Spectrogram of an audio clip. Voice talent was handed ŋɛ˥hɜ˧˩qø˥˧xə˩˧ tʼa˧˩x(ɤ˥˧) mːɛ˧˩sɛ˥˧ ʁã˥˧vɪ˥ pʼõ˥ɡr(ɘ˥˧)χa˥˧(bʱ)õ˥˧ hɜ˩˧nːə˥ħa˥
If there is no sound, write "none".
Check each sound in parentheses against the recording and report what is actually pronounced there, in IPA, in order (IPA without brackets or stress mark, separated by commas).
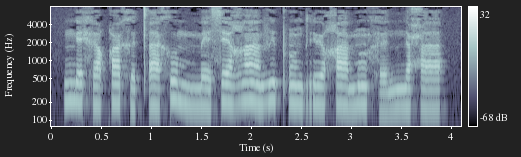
o˥˧, ø˥˧, m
